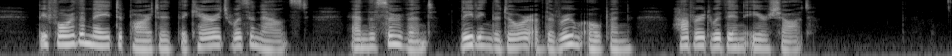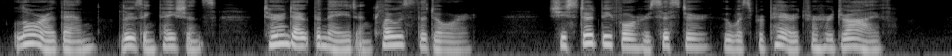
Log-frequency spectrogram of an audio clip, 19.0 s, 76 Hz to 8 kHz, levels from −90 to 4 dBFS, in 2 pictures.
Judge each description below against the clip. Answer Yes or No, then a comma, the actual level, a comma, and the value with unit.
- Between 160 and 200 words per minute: No, average, 140 wpm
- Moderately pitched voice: Yes, medium, 160 Hz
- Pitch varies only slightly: No, average, 4.6 semitones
